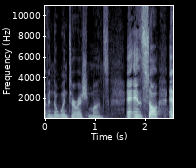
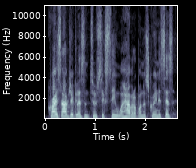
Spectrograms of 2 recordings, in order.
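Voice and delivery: ordinary delivery

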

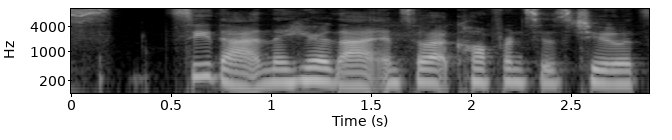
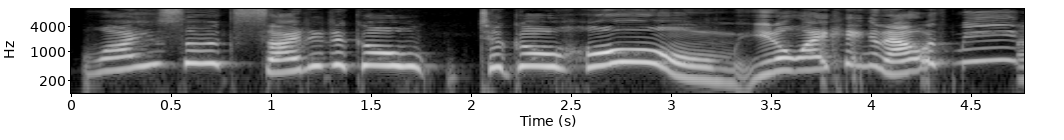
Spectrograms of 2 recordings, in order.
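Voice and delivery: mock hurt; 8 dB louder than usual. Teacher teasing her kids for wanting to leave, mock hurt. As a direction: play wounded for laughs.

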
